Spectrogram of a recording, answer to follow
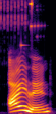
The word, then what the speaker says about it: island: Island, silent S. Once you identify the silent letter, you will stop repeating the same mistake.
